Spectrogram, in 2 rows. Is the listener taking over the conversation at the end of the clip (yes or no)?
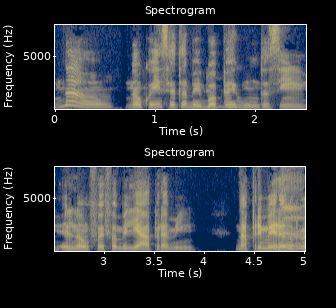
no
